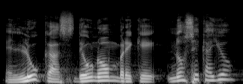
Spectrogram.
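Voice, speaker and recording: A man delivers a sermon as co-pastor, his voice pitched high for a man. He asks the congregation questions and climbs to loud cries. His words ring out with the long reverb of a large church hall. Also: sing-song, a little slow. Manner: preaching with rhetorical questions, voice rising to cries when quoting.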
